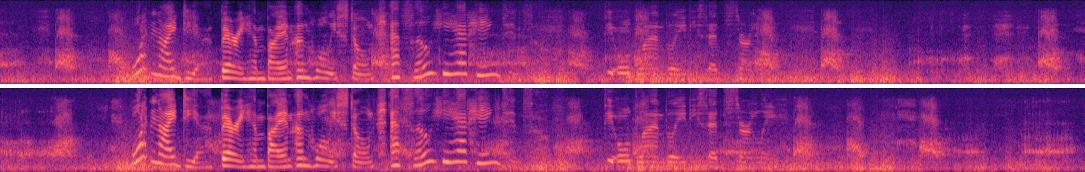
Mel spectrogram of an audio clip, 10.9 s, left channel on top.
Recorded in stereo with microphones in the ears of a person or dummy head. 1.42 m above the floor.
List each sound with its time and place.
1.3 s a woman speaking: 55° right (ahead or behind); by 7.8 s 25° right (ahead or behind)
